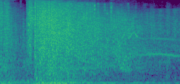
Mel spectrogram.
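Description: Spider creatures bursting apart in Star Rupture: a loud, dense crackle of blasts mixed with gunfire, one sharp burst followed by a sustained noisy roar that fades slightly over under two seconds.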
